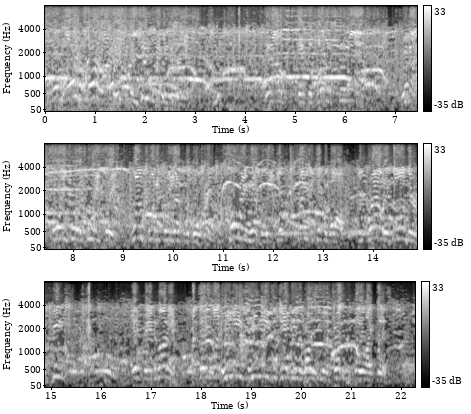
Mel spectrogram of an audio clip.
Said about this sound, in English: Not sure, but I think I heard a We Are Corrine chant coming from the crowd here at a freshman game.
